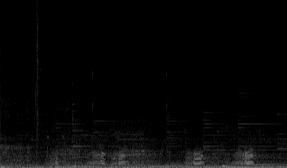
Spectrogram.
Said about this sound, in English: Got a pair of Canadian geese out here.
